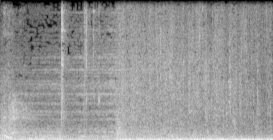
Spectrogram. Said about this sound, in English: Unfortunately, the grenade explosion acted like a call to arms for all the gun-toting muties in the level.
